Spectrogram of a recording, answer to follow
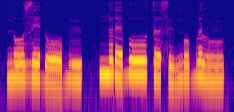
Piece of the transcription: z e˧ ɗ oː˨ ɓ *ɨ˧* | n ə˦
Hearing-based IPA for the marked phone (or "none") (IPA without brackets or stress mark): ɨ˧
